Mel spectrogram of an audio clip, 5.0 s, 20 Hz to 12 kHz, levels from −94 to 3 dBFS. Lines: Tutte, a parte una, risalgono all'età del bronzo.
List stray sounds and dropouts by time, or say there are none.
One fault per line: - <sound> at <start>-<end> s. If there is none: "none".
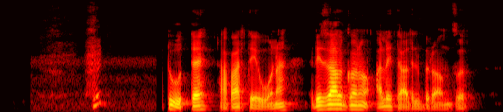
- sneeze at 0.4-1.1 s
